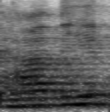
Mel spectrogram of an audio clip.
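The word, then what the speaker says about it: هذه: লিখা দেখবেন এই যে হাদিহির পরে একটা ইয়া লিখা থাকবে মানে ওইটাকে আমরা সামনে পড়বো তার একটা রুলস আছে হ্যাঁ তো হাদিহি একটু টেনে উচ্চারণ হাদিহি হাদিহি বা হাদিহিতু হাদিহিতু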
